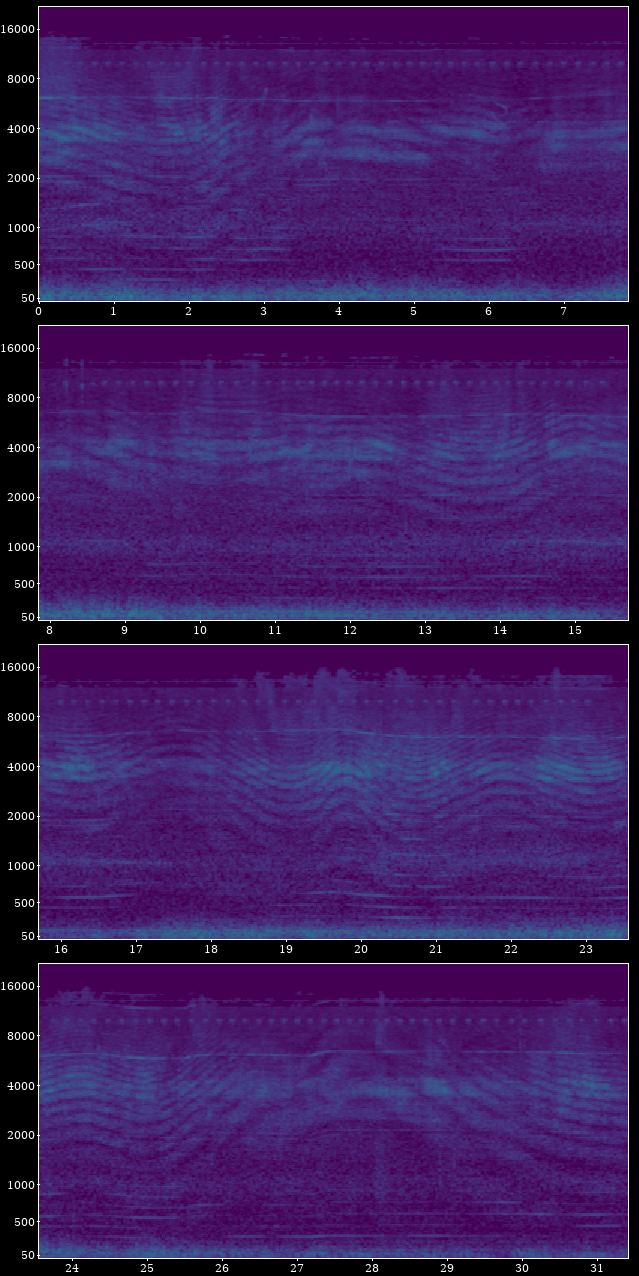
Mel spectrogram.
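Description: Home-built foam RC biplane in flight: its motor and propeller make a thin droning whine whose pitch rises and falls again and again. Under it runs a louder, constant low rumbling noise.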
